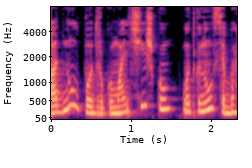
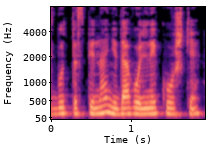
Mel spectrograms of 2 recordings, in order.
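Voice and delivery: ordinary delivery, nothing marked

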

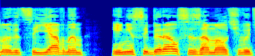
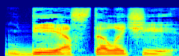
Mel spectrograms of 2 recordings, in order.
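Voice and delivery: slow, low muttered insult; angry through teeth; 4 semitones lower, much slower than usual. A narrator's reading. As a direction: grit it out angrily. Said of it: "скрипнул зубами".

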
